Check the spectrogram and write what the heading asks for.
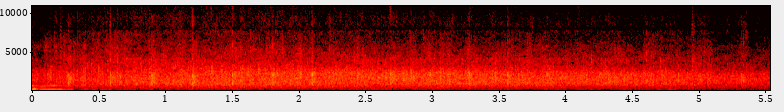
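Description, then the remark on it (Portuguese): A crowd applauds Our Lady (Nossa Senhora) steadily, a dense wash of many hands clapping at an even, fairly loud level for several seconds without letting up. “Dá uma salva de palmas para ela.”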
